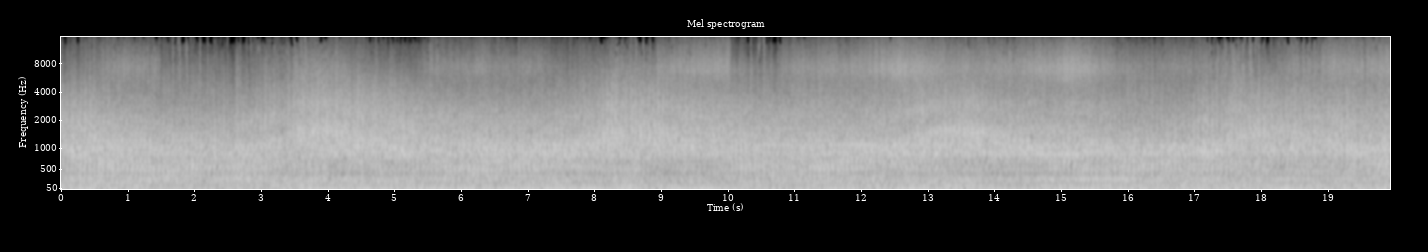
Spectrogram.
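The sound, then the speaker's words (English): A dense, rumbling drone from a modular synthesizer, made with a Morphogene module, holds steady and loud throughout. It is heavy in the low end, with slow swells of brighter texture rising and falling every few seconds as the frequency spectrum changes. No voices. “Which I think breaks up that kind of periodic sine wave rising and falling nicely.”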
